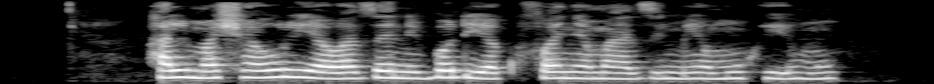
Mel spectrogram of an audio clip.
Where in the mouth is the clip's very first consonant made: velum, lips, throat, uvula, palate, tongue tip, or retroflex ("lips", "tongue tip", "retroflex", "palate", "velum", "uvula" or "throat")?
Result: throat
